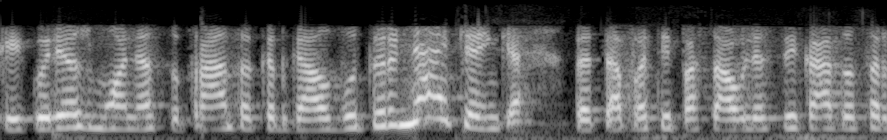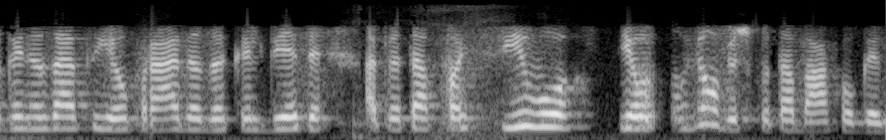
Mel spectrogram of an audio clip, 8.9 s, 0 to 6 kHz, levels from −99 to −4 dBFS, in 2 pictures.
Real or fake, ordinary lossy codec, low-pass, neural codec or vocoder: real; AAC, 32 kbps; 5.4 kHz; none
